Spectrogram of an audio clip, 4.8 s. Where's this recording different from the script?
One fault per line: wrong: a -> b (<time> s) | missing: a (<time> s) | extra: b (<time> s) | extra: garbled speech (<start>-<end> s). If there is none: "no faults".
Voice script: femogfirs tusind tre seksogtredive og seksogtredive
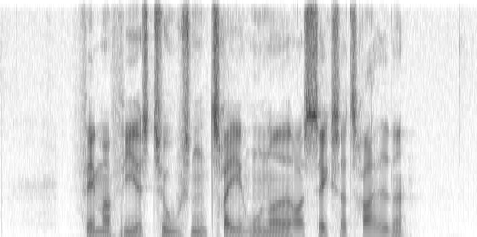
wrong: seksogtredive -> hundrede (2.4 s)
